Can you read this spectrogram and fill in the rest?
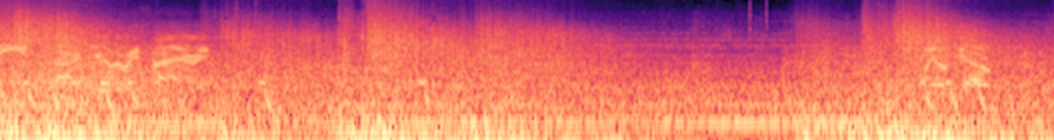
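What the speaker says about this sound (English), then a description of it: "Coordinates received. Artillery firing." An artillery barrage in the strategy game World in Conflict, with heavy booming fire and rolling rumble throughout, interrupted by a few sharper bursts. Unit voices talk over the bombardment.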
